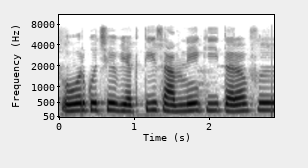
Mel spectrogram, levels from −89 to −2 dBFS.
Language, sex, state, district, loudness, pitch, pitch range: Hindi, female, Madhya Pradesh, Bhopal, -11 LUFS, 230 Hz, 210-240 Hz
